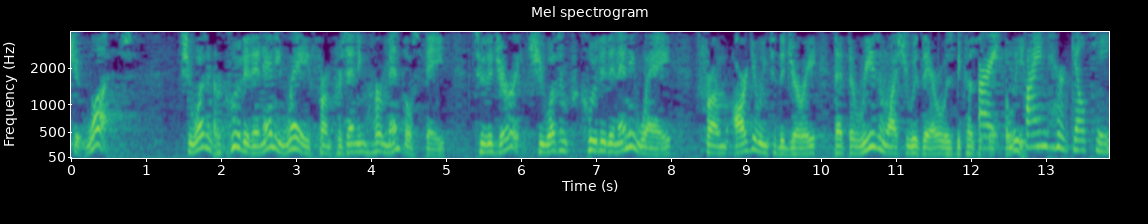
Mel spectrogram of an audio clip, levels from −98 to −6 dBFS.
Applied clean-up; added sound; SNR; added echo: none; none; none; none.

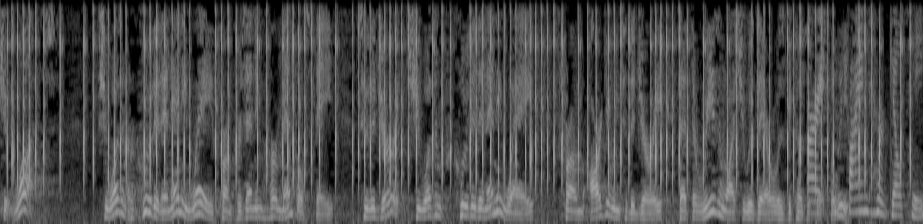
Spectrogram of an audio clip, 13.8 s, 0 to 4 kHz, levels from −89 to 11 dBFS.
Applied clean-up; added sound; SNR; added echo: none; Typing; -4 dB; none.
